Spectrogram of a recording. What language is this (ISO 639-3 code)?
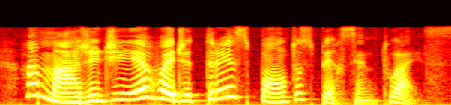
por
